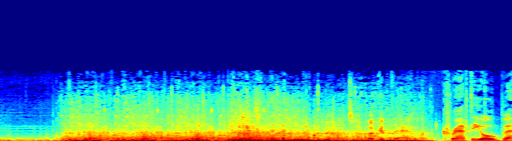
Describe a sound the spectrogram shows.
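Heavy stone grinds and rumbles as it slides open.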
